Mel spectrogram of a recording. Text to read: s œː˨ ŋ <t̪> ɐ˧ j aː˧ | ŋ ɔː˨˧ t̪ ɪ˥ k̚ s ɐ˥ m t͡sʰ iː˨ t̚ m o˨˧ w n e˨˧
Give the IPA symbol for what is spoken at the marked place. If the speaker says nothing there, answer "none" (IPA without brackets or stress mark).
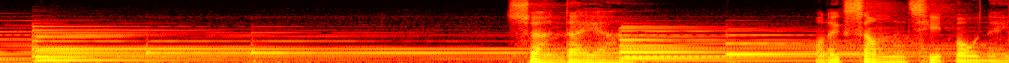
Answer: t̪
